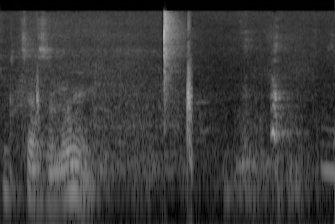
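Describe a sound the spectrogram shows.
A young person blows out candles with a short puff of breath.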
